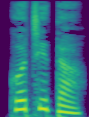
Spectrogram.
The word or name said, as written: ಖಚಿತ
